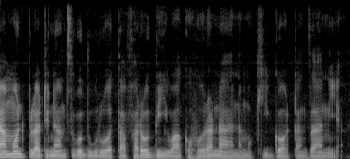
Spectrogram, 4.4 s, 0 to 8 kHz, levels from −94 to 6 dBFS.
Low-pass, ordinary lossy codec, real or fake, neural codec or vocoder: none; none; real; none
